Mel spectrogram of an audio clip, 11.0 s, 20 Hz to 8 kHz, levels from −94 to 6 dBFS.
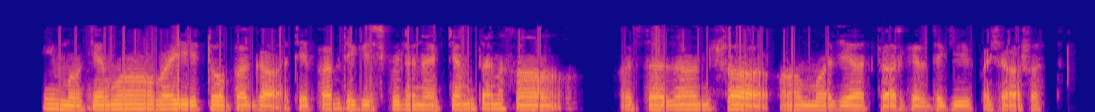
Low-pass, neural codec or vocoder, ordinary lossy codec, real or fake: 7.2 kHz; none; AAC, 16 kbps; real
